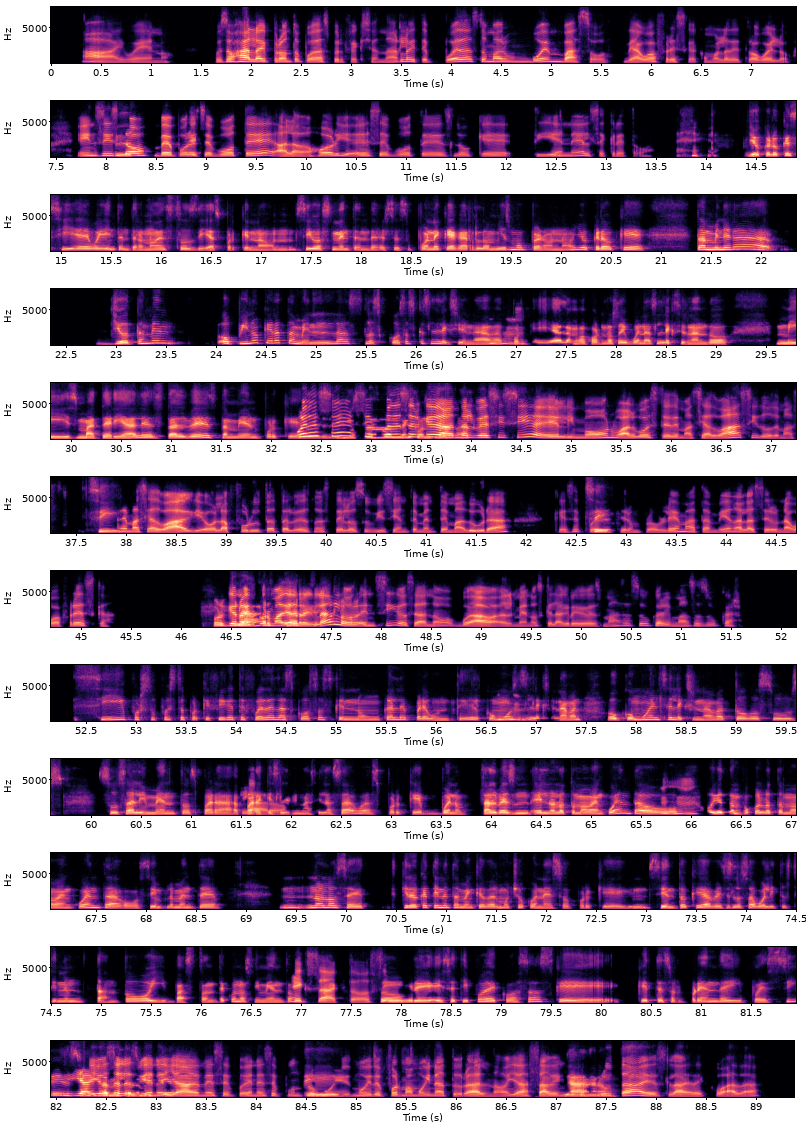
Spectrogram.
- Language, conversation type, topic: Spanish, podcast, ¿Tienes algún plato que aprendiste de tus abuelos?
- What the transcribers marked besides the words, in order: tapping; chuckle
